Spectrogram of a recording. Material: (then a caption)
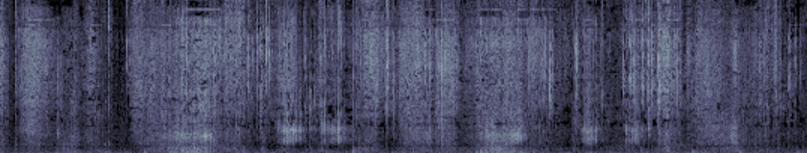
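Soap. A pile of thin, solid white dry soap flakes is crumbled and rubbed between the fingers. It makes a dense, bright crunching and crinkling that rises and falls in waves of short, dry crackles throughout.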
